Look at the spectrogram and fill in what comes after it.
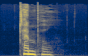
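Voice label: "temple", British English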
